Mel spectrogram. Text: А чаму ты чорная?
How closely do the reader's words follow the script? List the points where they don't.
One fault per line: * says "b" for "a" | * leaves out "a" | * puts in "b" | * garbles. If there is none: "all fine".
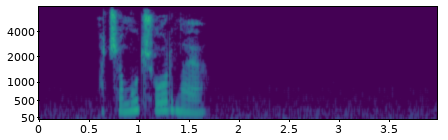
* leaves out "ты"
